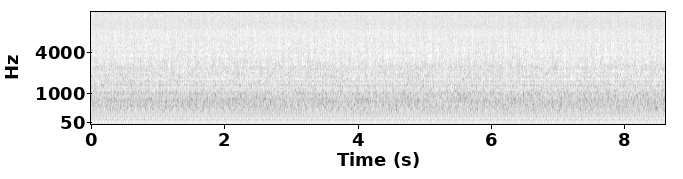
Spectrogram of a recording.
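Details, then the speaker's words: Fresh Breeze Monster paramotor two-stroke, back from repairs, full-thrust run against a house wall: loud, steady high-rev drone at even pitch with no misses or burbles, a little bang at the end; normal full-throttle run. "Wow, other than that little bang at the end there, that sounded amazing, did it not? It ran high at high RPM, seemed to be steady. There wasn't any kind of burbles or missing."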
